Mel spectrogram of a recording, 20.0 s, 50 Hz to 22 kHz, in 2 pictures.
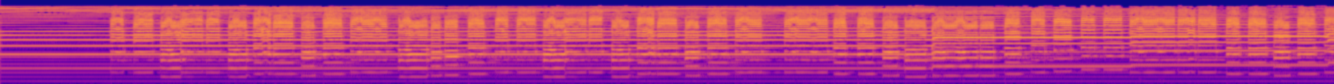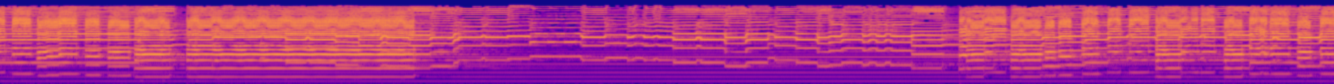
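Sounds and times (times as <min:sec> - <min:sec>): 
biniou and bombarde playing a plinn dance tune: 0:00.7 - 0:20.0.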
